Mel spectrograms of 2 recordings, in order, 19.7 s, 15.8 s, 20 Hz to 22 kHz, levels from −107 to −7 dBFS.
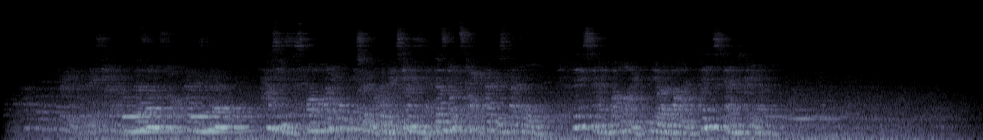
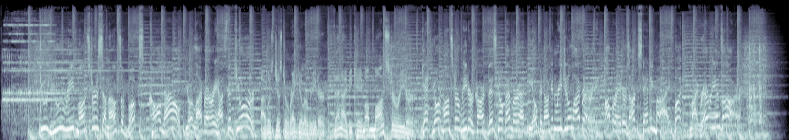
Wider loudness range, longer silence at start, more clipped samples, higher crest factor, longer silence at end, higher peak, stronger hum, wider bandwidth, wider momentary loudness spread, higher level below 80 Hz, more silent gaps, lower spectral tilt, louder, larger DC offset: first, 12 LU vs 1 LU; first, 0.4 s vs 0.05 s; neither; first, 18 dB vs 12 dB; about the same, 0.4 s vs 0.35 s; second, -32 dBFS vs -4 dBFS; neither; second, 9.8 kHz vs 19 kHz; first, 19 LU vs 4 LU; second, -64 dBFS vs -34 dBFS; neither; first, -9 dB/octave vs -5.5 dB/octave; second, -50 LUFS vs -15 LUFS; neither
